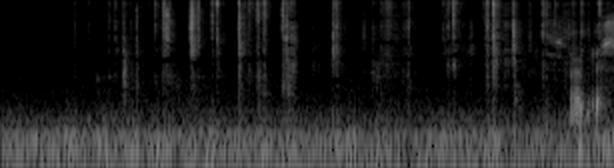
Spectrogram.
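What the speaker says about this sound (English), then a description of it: "So just trimming that cello off" Scissors snip cellophane away from a molded isomalt butterfly-shoe decoration, a run of quick, close crisp cuts and crinkles with a low steady hum underneath.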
